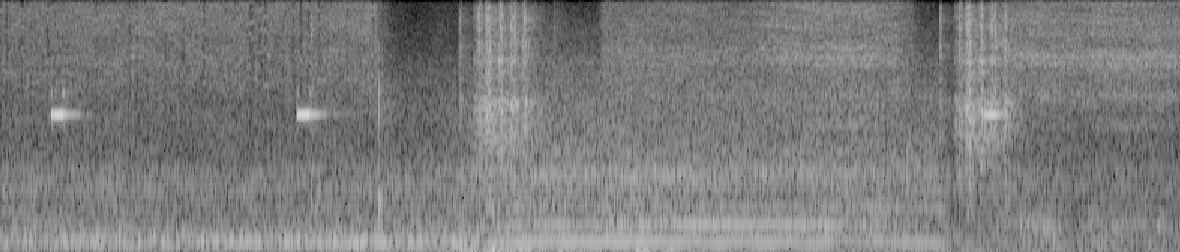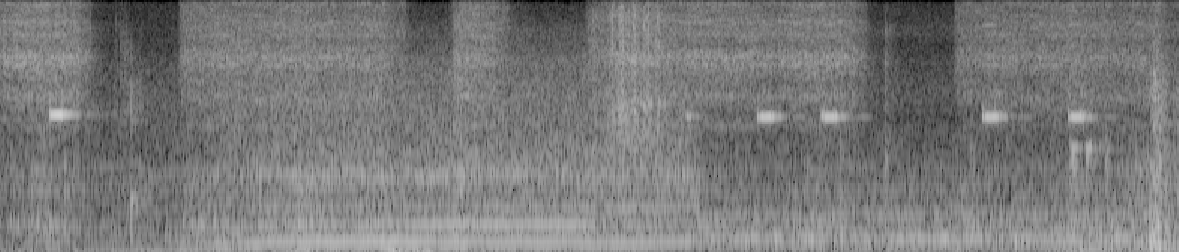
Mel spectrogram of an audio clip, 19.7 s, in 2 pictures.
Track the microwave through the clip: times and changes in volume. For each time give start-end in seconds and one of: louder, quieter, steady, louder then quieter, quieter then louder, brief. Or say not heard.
0.0-19.6 steady.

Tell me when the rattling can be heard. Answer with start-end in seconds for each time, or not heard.
3.8-4.4, 7.8-8.4, 14.8-15.3.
